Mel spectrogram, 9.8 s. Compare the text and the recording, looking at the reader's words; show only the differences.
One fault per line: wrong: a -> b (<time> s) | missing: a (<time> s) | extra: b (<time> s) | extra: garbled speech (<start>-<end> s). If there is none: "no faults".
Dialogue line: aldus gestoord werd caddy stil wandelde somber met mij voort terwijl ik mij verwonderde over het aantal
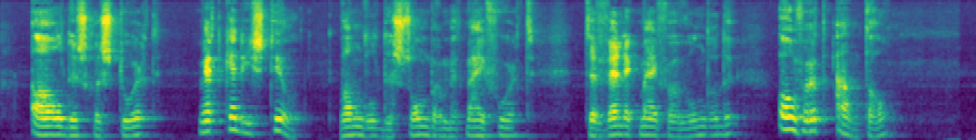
no faults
